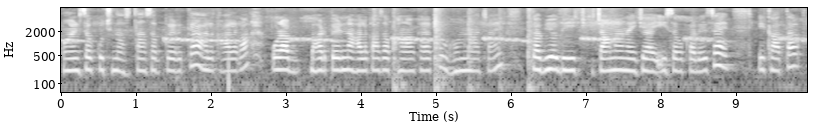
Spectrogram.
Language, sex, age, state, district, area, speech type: Maithili, female, 18-30, Bihar, Araria, rural, spontaneous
